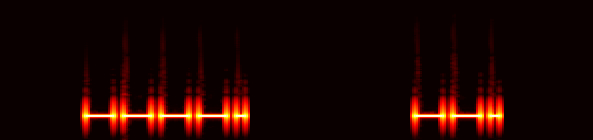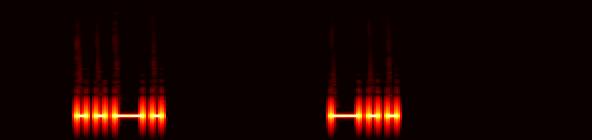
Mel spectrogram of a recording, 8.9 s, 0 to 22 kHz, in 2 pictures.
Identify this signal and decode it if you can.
Morse code, heard as a keyed tone, about 17 wpm, spaced as for 6 wpm, 700 Hz. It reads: 9GFD
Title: USA Call Signs - 5 Characters - 6x Character Spacing - 17wpm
